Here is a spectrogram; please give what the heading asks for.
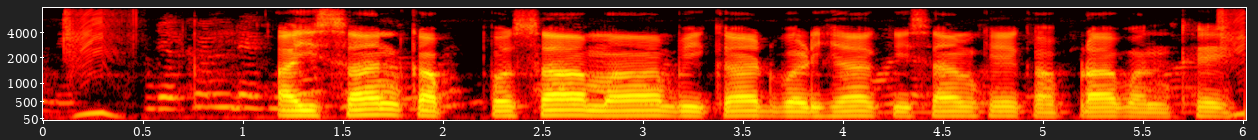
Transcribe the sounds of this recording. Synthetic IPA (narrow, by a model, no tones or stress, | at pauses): əɪsaːnkəpsamãbɪkaːʈbəɽ̤ijakɪsaːmkekəpɽabənt̪ʰeː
